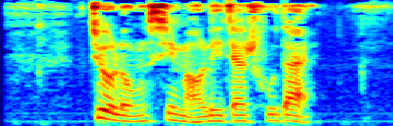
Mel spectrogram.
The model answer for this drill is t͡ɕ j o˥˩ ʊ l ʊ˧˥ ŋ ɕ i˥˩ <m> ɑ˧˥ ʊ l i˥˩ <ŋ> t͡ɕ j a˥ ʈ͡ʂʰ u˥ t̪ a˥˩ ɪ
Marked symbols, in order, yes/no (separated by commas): yes, no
